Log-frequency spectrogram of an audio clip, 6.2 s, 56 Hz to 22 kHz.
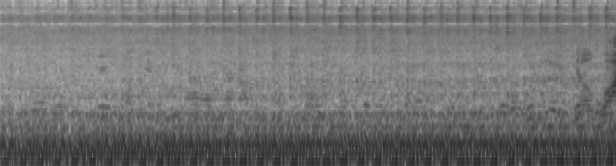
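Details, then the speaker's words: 1957 Ford F250 with 272 Y-block V8, first start after almost 30 years during restoration: deep heavy rumble, even loping idle, no knocks or ticks; runs smoothly, moderate smoke, sump oil leak; normal idle. "good thing is it runs there seems to be running quite smoothly as well uh amount of smoke is not too bad it's in demand it's idling quite well actually isn't it"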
